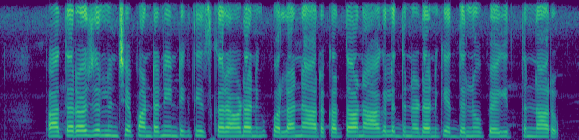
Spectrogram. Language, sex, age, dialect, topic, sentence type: Telugu, male, 36-40, Central/Coastal, agriculture, statement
